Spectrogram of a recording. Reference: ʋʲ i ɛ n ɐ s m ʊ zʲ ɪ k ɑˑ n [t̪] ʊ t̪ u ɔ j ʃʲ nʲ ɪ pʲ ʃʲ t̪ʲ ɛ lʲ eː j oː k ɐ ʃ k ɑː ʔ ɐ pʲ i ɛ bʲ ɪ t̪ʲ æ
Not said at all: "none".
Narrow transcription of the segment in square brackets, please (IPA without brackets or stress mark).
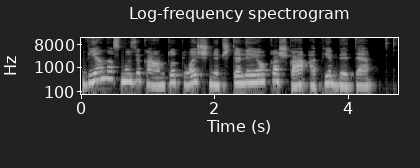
t̪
